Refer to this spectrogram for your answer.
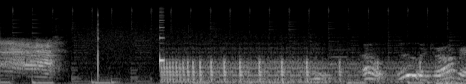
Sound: beep, drawbridge creaking

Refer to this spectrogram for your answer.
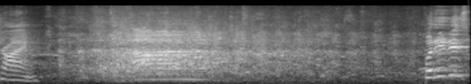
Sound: laughter

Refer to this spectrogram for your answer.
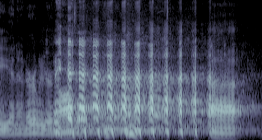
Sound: laughter

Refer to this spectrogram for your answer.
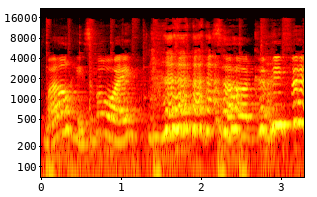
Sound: laughing

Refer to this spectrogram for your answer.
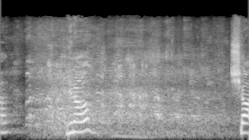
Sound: congregation roars

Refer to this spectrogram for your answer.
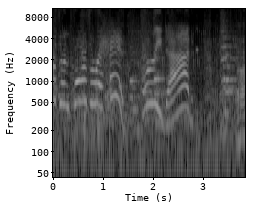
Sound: backfiring

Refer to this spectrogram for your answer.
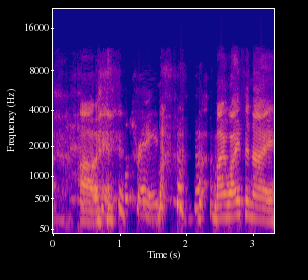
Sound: laughing

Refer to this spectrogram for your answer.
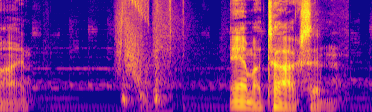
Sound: image whooshing

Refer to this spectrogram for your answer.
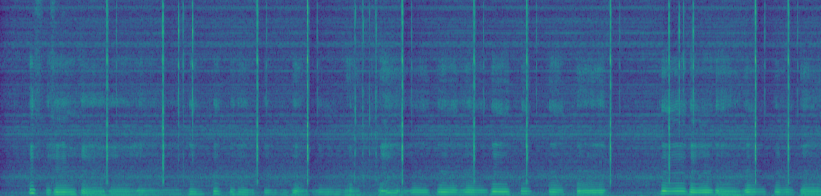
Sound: humming

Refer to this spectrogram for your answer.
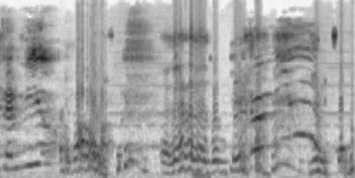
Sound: asthmathic laughing

